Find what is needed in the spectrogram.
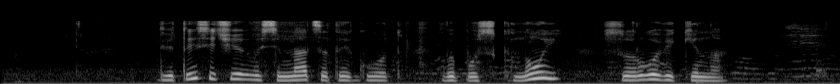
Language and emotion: Russian, neutral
